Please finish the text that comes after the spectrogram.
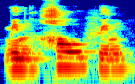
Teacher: nun sukun bertemu kho. Cara membacanya juga jelas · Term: hukum bacaan idhar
